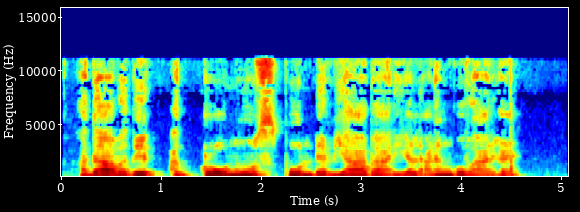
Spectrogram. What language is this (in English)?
Tamil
